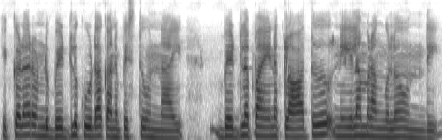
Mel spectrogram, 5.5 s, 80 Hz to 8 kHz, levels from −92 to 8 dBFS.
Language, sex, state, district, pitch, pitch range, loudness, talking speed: Telugu, female, Telangana, Mahabubabad, 180 Hz, 170-190 Hz, -15 LUFS, 130 wpm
